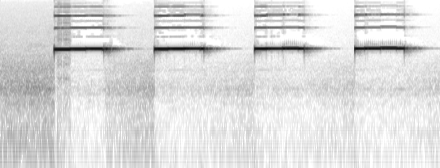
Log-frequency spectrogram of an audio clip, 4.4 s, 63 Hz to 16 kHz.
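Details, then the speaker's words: Carbon monoxide and LP gas detector self-test in a 2021 Keystone Bullet Premier 24RKPR travel trailer: four shrill identical beeps, one per second, the slow low-battery warning pattern. "Now this will tell you if there's a carbon monoxide buildup, an LP leak, or if it beeps very slowly, it's telling you your battery's low."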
